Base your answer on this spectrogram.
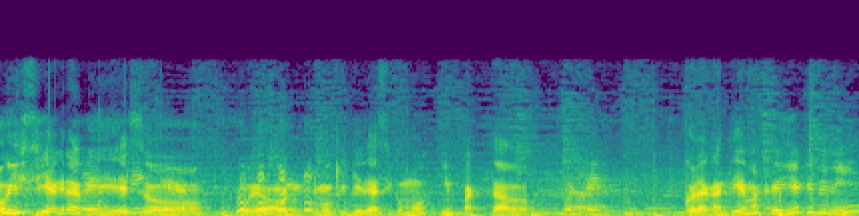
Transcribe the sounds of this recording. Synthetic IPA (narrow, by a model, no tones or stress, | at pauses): ojsiaɣɾaβeesobweonkomokeke̞ðeasikomoimpak̚t̪aðopoɾkekonlakant̪iðamahkaɾiɲaket̪eni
